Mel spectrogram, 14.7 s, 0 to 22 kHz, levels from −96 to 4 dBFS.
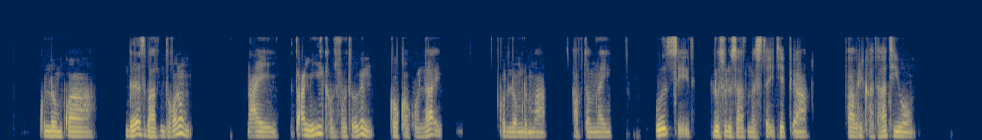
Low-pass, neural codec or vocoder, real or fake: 7.2 kHz; none; real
